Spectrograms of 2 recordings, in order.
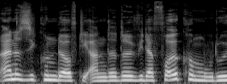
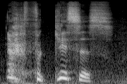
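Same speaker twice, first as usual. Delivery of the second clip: higher, slow irritated brush-off; angry dismissive growl; 6 semitones higher, slower than usual. Acted. Crewmate gives up on the captain, mildly angry dismissive growl. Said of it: "knurrt Sashi wütend mit einer abfälligen Handbewegung".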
